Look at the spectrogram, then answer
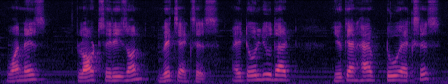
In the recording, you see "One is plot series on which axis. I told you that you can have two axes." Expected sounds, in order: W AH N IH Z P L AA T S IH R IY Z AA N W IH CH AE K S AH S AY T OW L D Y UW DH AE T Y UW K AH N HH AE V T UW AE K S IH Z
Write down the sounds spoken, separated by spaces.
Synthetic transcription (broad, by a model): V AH N IH Z P L AA T S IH R IY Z AA N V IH CH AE K S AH S AY T OW L D Y UW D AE T Y UW K AH N HH AE V T UW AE K S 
